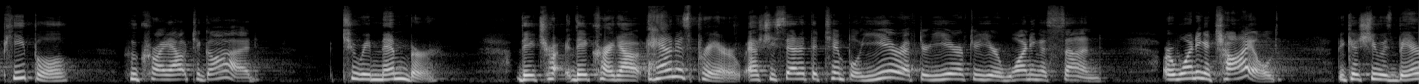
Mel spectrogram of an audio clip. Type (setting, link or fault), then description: setting, large echoing room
